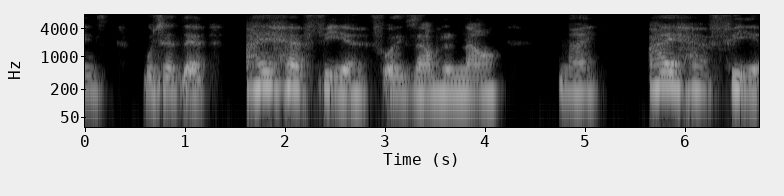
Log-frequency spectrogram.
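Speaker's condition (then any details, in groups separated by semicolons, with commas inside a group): ALS, bulbar form, bulbar onset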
